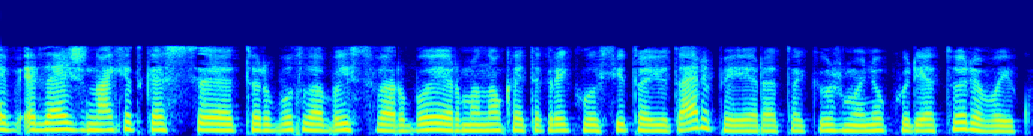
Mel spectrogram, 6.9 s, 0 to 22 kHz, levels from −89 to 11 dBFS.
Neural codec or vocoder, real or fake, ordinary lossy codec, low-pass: none; real; MP3, 32 kbps; 5.4 kHz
